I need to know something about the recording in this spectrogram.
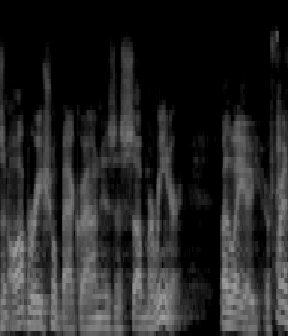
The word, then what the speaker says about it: submariner: Submariner, not submariner. Not submariner. That's exactly right. Careful how you pronounce it, because a submariner implies that one is below a mariner.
